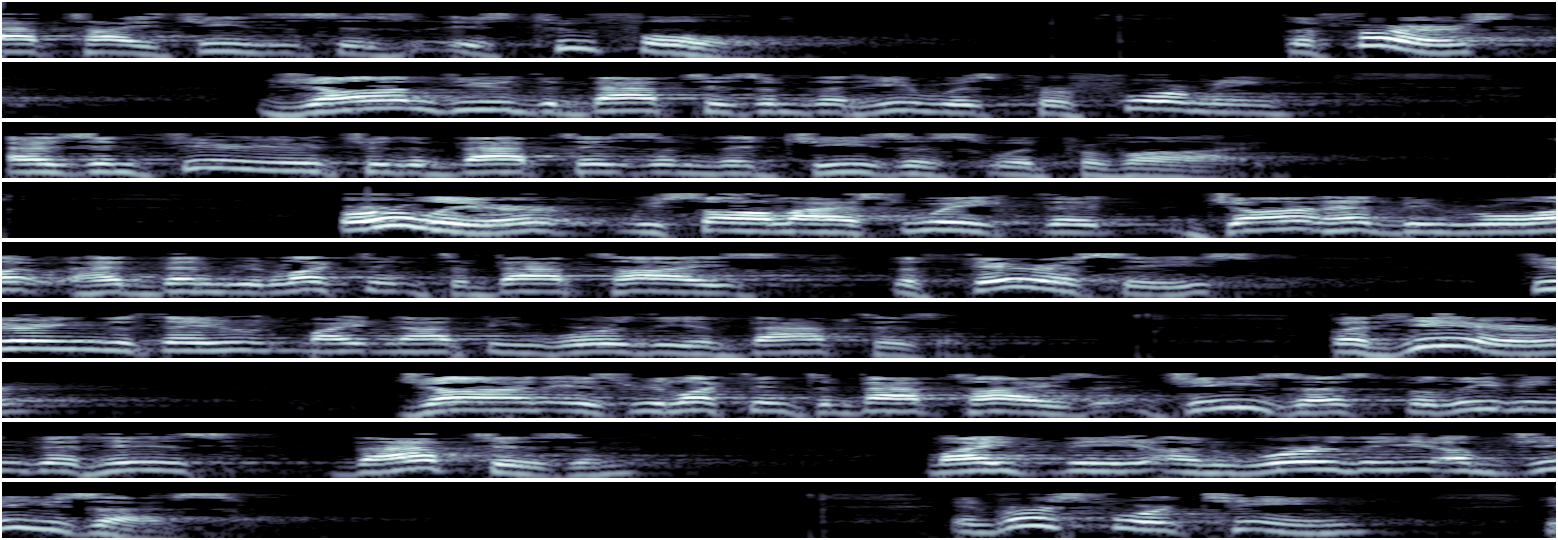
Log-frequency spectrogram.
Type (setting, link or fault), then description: setting, large echoing room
